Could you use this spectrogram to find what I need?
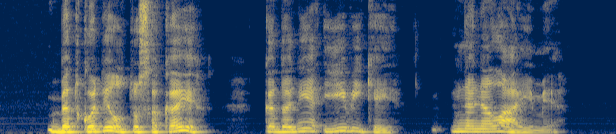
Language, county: Lithuanian, Tauragė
